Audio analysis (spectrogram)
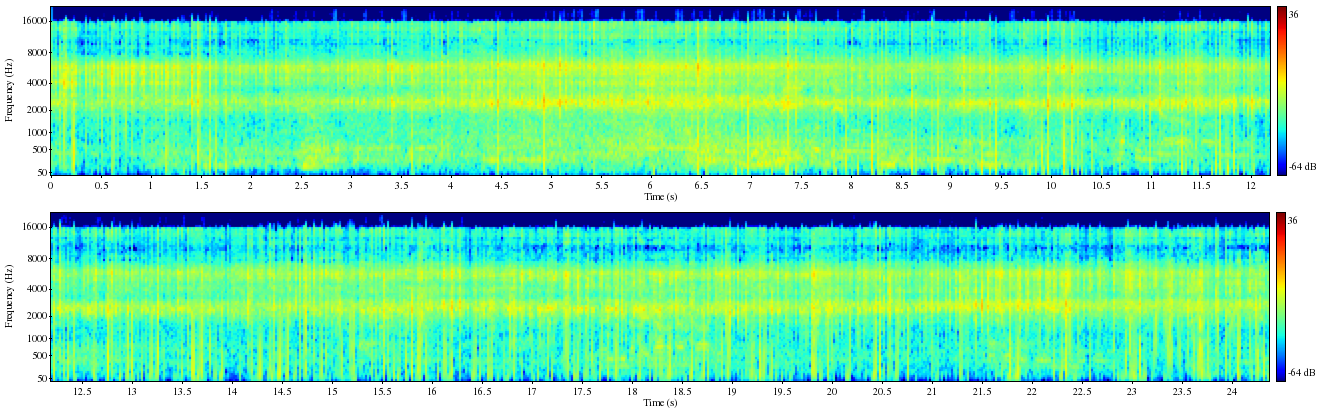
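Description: A robotic gas welding machine in Japan runs with a continuous mechanical clatter of rapid clicks and ratcheting noise over a steady hiss, fairly loud throughout, with someone talking at times.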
